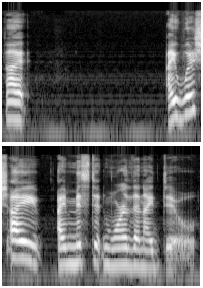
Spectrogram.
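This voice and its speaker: A woman's voice: medium pitch, extremely slow, a bit bright. A woman co-hosting a podcast in casual chat, easygoing, laughing often and tossing in short agreeing replies. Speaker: podcast co-host.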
